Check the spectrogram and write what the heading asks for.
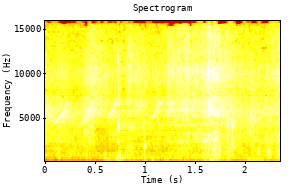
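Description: Outdoor ambience: a steady background hiss with scattered light clicks and a few brief, high chirps.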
